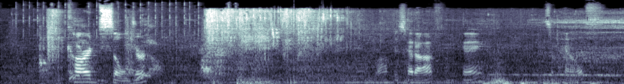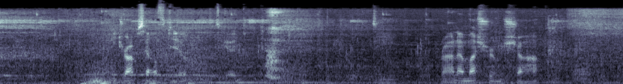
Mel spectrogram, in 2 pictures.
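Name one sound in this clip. A man talks casually, close to a microphone.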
